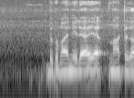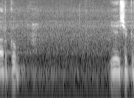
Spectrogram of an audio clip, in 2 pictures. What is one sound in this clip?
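An elderly man speaks into a microphone over a loudspeaker in a large hall, with emphatic, drawn-out phrases.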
